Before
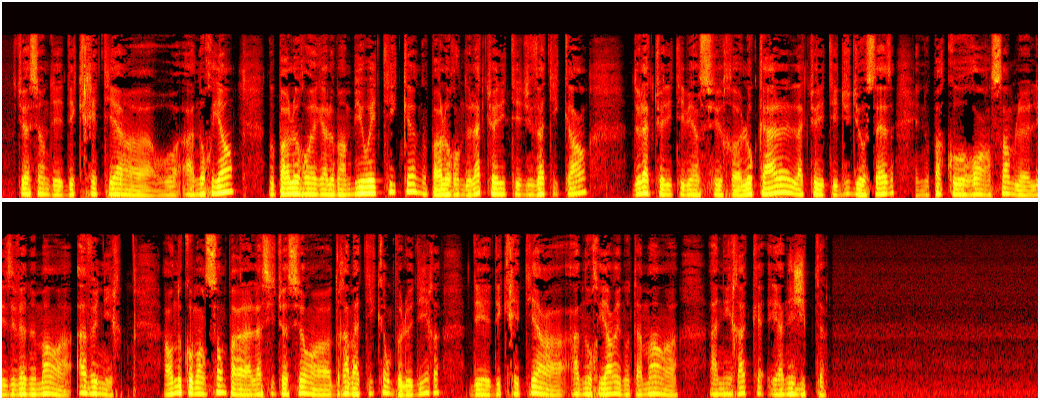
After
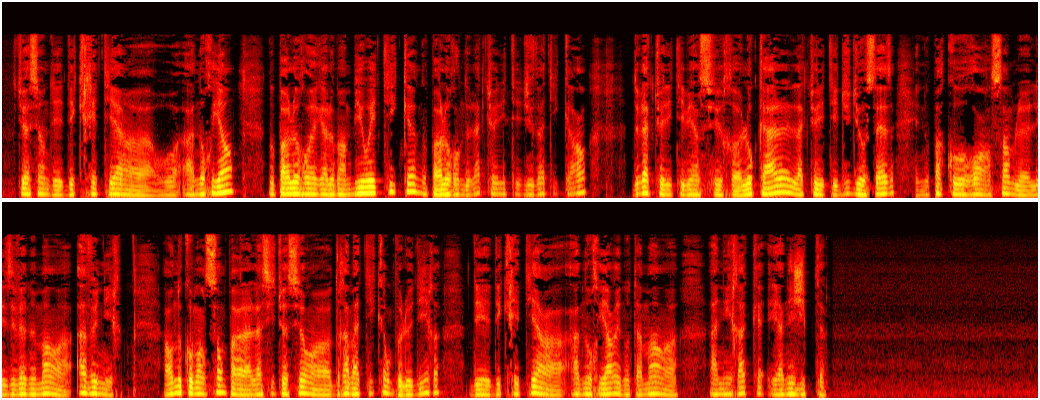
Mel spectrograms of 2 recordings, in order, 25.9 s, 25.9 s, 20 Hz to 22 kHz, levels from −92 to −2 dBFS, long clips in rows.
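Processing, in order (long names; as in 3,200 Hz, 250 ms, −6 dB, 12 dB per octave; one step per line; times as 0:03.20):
0:05.68–0:07.99: square-wave tremolo 3 Hz → 6.8 Hz, depth 65%, duty 50%
level −5 dB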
